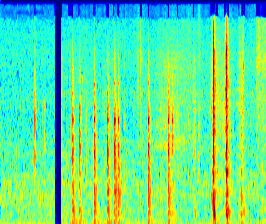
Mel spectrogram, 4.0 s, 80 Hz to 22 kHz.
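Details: 2009 Toyota Corolla, 190k miles: several sharp clunks and clicks in uneven bursts as the steering wheel is turned; owner suspects outer tie rod or ball joint, and later finds the outer tie rod boot cracked and leaking grease, replacing the outer tie rod.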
